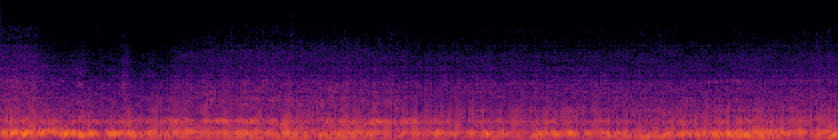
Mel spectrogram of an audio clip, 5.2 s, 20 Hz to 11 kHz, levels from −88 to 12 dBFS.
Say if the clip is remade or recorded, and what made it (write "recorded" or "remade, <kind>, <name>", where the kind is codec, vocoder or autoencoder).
remade, vocoder, WaveNeXt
